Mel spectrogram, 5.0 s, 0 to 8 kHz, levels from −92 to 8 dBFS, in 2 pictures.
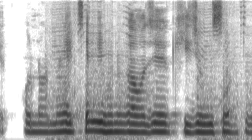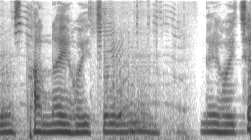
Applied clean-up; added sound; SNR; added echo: neural separator model SepFormer DNS4.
